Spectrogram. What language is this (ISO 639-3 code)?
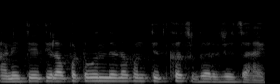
mar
